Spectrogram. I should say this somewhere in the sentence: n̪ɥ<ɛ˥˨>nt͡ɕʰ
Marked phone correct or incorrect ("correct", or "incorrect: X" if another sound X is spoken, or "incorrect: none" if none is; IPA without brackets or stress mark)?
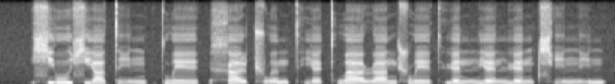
correct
